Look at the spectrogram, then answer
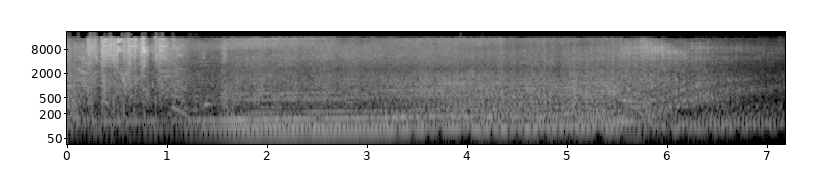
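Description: Propeller plane engine in the Uncharted video game, the aircraft shot up: a steady, loud droning roar with low throbbing hum, a few sharp cracks near the start, holding constant before easing off at the end, no voices.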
